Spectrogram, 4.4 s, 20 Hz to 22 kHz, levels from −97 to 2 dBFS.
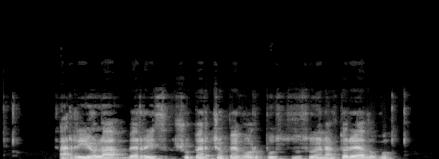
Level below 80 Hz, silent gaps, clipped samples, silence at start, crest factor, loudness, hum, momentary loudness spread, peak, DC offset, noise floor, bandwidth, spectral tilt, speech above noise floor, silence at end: -60 dBFS; none; under 0.1%; 0.6 s; 18 dB; -20 LUFS; none; 9 LU; -4 dBFS; under 0.1%; -49 dBFS; 9.2 kHz; -6 dB/octave; 30 dB; 0.5 s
